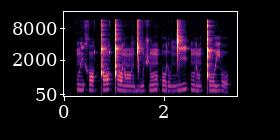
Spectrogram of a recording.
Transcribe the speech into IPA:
kʷ ĩ x ɔ ǃ ɔ ǃ ɔ ɾ ɔ̃ ɡ͡ǀ ũ ʃ õ ʔ o ɾ u ŋ͡ǀ i ʔ ũ ɾ õ ǃ o j o

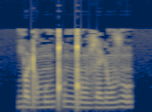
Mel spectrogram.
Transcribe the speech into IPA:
j ɔ ɖ ɔ m ũ ǃʼ ũ ŋ͡ǃ õ ɮ ɛ ɳ õ z ũ

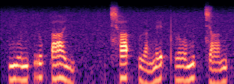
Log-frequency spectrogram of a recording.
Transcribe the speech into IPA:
m u˧ n p r u˥˩ k̚ ʔ a˥˩ j | t͡ɕʰ a˥˩ ʔ p ɯ˨˩ a̯ n e˥˩ ʔ pʰ l oː˦˥ m ɯ˥˩ k̚ t͡ɕ a˦˥ n

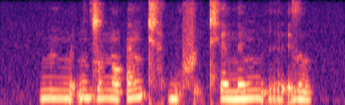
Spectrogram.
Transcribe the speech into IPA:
m ĩ ŋ m ḛ ŋ d͡z u n õ ʔ ɛ̃ ŋ cʰ ɛ̰ b o̰ f ḛ cʰ e n̪ e ŋ m ḭ r ḛ z ɯ

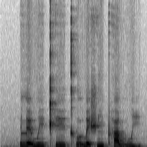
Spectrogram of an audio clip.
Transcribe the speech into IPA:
l ɛ̰˦˨ w e˦ kʰ e˦ ɪ̯ kʰ o̰˦˨ ʊ̯ w ɛ̰˦˨ ʃ ĩ˨ pʰ ä˨ w ṵ˦˨ w ḭ˦˨

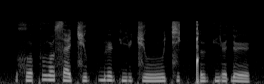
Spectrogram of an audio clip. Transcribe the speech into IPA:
x o k ðˤ u s æ t͡ɕ u k b øː k j y t͡ɕ uː t͡ɕ e k ǃ ɯ k j ø ɗ ø

